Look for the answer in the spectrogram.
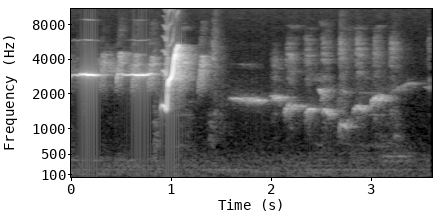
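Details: Bimoli bird singing vigorously: three loud, level whistles, a sharp rising sweep, then a soft rambling run of varied slurred whistled notes.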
